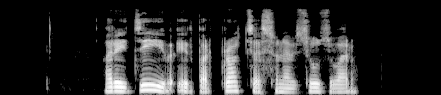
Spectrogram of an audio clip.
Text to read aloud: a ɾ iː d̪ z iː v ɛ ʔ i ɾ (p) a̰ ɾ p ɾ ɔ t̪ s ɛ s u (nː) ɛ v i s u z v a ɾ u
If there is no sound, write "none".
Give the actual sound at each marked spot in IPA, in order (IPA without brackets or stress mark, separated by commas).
p, n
